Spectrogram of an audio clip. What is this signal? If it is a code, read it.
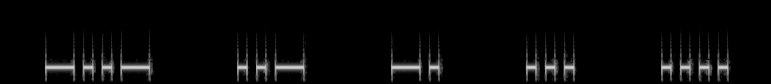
Morse code, heard as a keyed tone, about 13 wpm, spaced as for 7 wpm, 800 Hz. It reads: XUNSH
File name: LEZIONI / 7 GF9Z / 7 G ws 12wpm 3140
